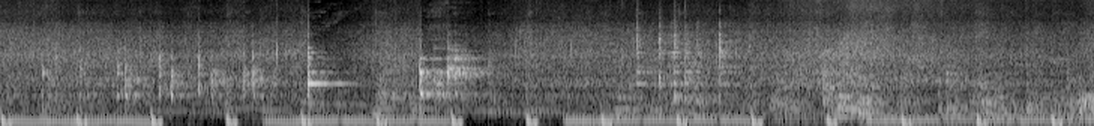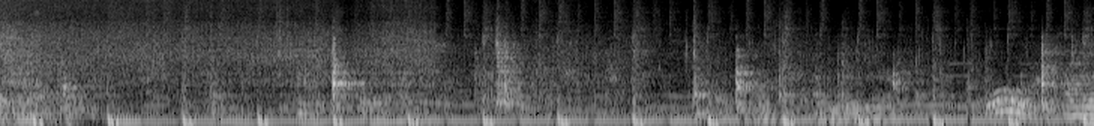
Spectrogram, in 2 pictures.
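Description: Beef frying in a pot with chopped tomatoes and tomato paste, stirred with steady scraping strokes over a continuous close sizzle, loud and busy throughout with no voices.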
